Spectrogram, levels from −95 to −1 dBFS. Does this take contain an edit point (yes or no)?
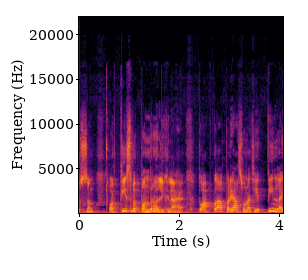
no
